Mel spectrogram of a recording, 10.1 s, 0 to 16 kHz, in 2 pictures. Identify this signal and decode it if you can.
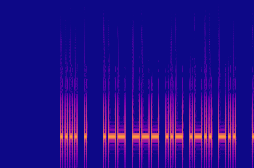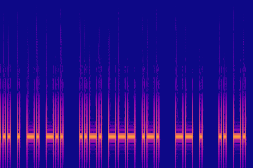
Morse code, heard as a keyed tone, about 25 wpm, 700 Hz. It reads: HE WOULD SEND FOR ME IN
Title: Sentences from Top 1500 Words 25wpm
